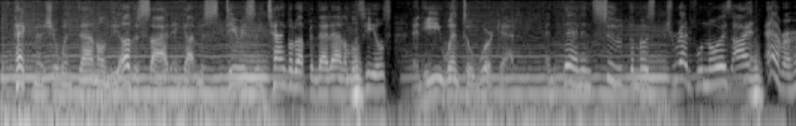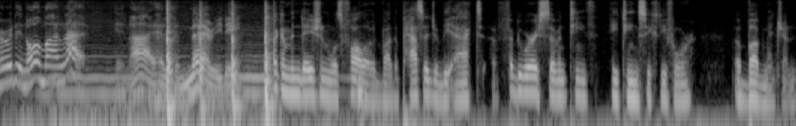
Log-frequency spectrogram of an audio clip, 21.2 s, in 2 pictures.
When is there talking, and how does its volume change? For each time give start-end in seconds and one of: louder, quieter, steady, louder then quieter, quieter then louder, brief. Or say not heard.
0.0-21.1 steady.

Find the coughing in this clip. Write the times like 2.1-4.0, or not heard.
not heard.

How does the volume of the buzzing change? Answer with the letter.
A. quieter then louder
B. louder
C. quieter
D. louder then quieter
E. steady
C.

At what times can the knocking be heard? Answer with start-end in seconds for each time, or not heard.
12.8-14.3.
